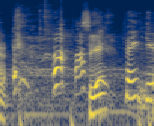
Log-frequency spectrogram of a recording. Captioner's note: laughing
